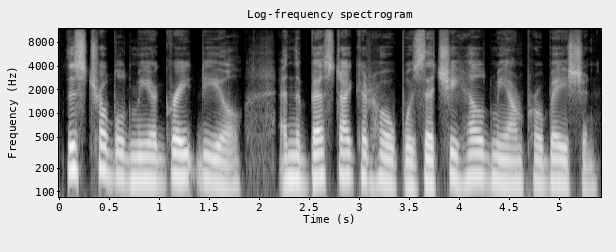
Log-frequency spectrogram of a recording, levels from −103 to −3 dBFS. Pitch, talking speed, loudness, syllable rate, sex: 135 Hz, 210 wpm, -19 LUFS, 4.5 syllables/s, male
